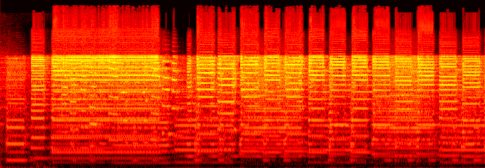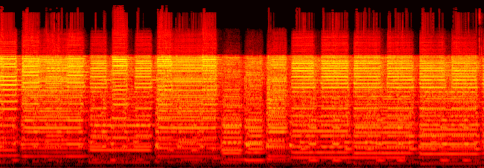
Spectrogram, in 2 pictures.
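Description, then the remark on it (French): Loud, brassy musical air horns fitted to a truck and wired to a keyboard play a continuous melody of sustained, harmonized notes, like a barrel organ, with rapid note changes and short pauses. No voices are heard. “Le mec, c'est un camion qu'il a équipé avec une série de trompes musicales reliées à un clavier et ça sonne comme un orgue de barbarie.”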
